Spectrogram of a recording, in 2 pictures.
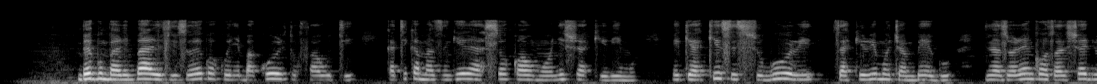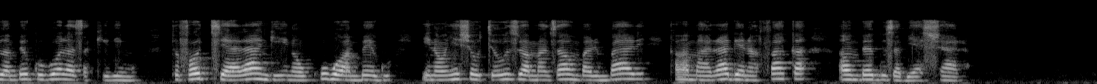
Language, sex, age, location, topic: Swahili, female, 18-24, Dar es Salaam, agriculture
